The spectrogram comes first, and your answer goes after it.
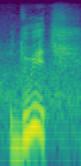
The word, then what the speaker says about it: Djuric: Something about got to say it like a proper Croatian. Djuric.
